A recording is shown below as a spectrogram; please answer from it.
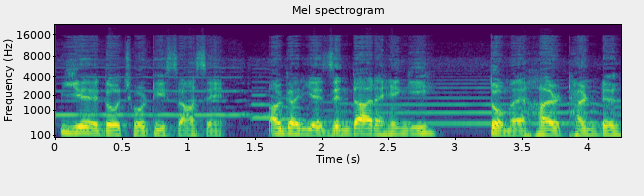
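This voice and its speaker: A man's voice: medium pitch, unhurried, over music, natural voice. A man playing a poor, protective father in a cartoon story, earnest, solemn and resolute.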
